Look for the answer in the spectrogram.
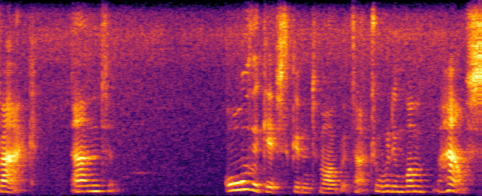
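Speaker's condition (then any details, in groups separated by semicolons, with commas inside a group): MND, mild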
